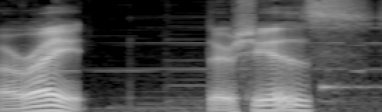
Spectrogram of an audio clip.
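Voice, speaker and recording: A young man giving casual gameplay commentary, low-key and thinking aloud as he goes. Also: lively intonation, slow pace, creaky, a bit bright. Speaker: gaming video creator. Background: game music.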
